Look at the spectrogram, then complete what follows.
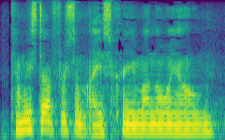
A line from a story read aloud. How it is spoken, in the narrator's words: Nate asked, panting for breath like a dog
